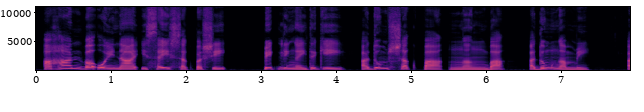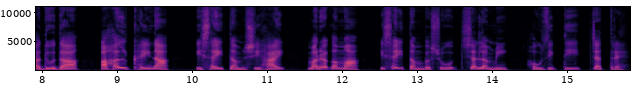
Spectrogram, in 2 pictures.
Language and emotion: Manipuri, neutral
